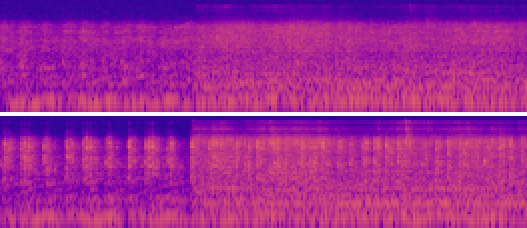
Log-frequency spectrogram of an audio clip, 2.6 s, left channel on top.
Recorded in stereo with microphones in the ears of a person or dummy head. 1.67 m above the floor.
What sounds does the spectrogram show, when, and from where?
1.0 s footsteps: 55° right (ahead or behind), 4.5 m; by 2.6 s 60° right (ahead or behind), 4 m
